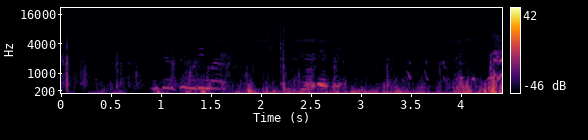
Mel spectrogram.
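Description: Faint voices talking at a distance, with footsteps on a dry dirt track and a low rumble underneath.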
